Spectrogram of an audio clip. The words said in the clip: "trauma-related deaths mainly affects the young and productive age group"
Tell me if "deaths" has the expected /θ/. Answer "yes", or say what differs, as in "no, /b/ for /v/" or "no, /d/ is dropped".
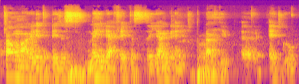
no, /s/ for /θ/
